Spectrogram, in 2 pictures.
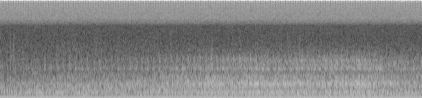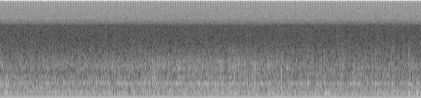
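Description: Car engine running as the car comes along a dirt track, faint under a steady low hum and hiss. The engine is clearest about two to four seconds in.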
